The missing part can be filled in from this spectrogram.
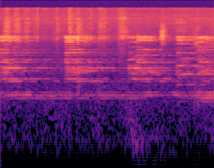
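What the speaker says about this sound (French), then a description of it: "Candide, les cloches se lancent violemment." Church bells of Saint-Pierre-aux-Liens ringing the angelus, heard at a distance as overlapping sustained tones with a few struck peals rising above the faint outdoor hum.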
